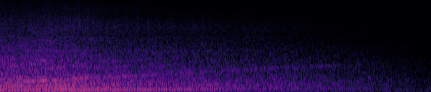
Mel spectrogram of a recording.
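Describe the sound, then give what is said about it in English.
A taxi cab pulling away, its low engine rumble loud at first and then fading steadily over a few seconds. “Don turns round and looks at the young man through the rear window as the cab pulls away.”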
